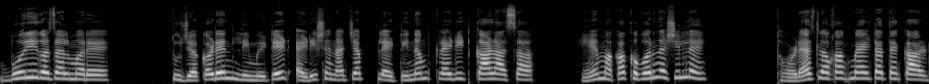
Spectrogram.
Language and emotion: Goan Konkani, surprised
